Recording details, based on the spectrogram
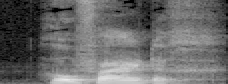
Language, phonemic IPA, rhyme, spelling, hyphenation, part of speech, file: Dutch, /ɦoːˈvaːr.dəx/, -aːrdəx, hovaardig, ho‧vaar‧dig, adjective, Nl-hovaardig.ogg
- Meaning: haughty, arrogant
